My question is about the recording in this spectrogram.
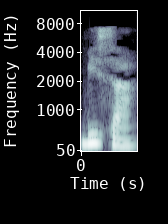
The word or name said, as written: bisa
